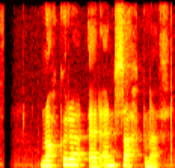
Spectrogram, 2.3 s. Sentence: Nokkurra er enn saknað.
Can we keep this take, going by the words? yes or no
yes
